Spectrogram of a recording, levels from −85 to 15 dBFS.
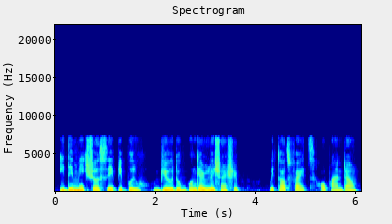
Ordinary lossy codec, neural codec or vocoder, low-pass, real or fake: none; codec, 16 kHz, 2 kbps, X-Codec, HuBERT features, trained on LibriSpeech; 7.2 kHz; fake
